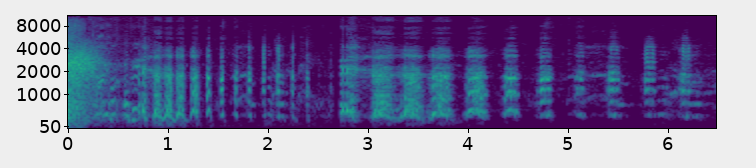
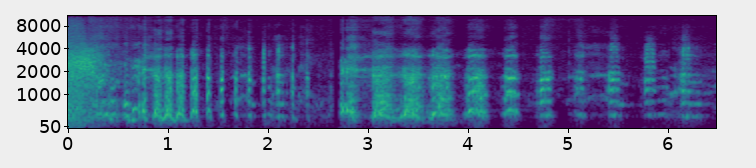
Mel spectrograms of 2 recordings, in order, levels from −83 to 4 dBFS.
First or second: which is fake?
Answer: second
